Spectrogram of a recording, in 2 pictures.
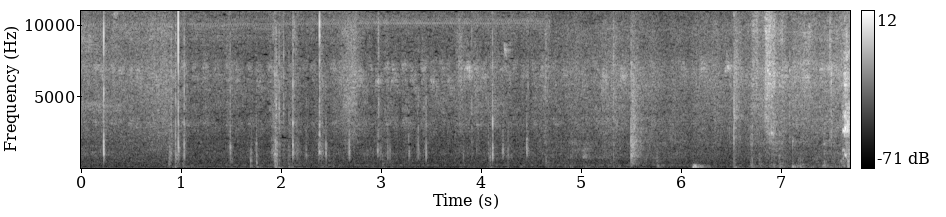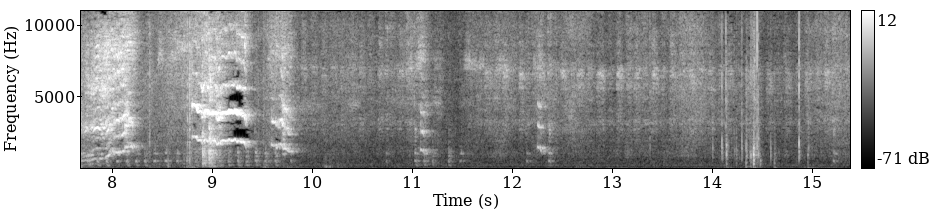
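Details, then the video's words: Ferrets during mating. Rustling and patter fill most of the recording, broken around the middle by a short burst of harsh, layered squealing with rapid pulsing. Scattered clicks and scuffles follow. "Ferrets Mating"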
